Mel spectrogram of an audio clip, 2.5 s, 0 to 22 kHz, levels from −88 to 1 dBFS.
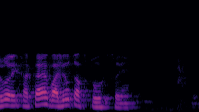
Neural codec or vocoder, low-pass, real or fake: codec, 16 kHz, 4 kbps, FunCodec, trained on LibriTTS, 50 frames a second; 3.6 kHz; fake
